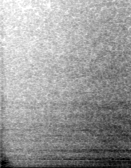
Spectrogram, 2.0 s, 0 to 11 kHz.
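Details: Subaru turbo boxer idling just after cold start following Grimmspeed 05-09 Legacy GT/Outback XT top-mount intercooler install: smooth steady hum, no hiss, ticking or surging; no boost leaks, air-fuel and idle fuel trims normal.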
